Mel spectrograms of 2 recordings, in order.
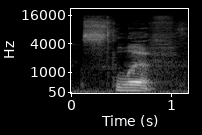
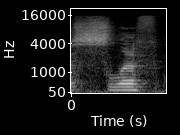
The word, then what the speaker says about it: sylph: Sliff. Sliff. Not a milf, a sliff. I'm not a milf! No, you say you're the sliff godling. It's not spelled like sliff. S-L-Y-P-H, okay, sliff.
